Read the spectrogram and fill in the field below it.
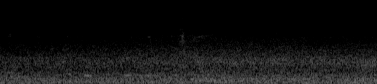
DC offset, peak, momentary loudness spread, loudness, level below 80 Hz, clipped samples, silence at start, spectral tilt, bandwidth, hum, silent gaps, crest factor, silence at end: under 0.1%; -34 dBFS; 3 LU; -47 LUFS; -56 dBFS; under 0.1%; 0 s; -6.5 dB/octave; 11.5 kHz; none; none; 12 dB; 0 s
